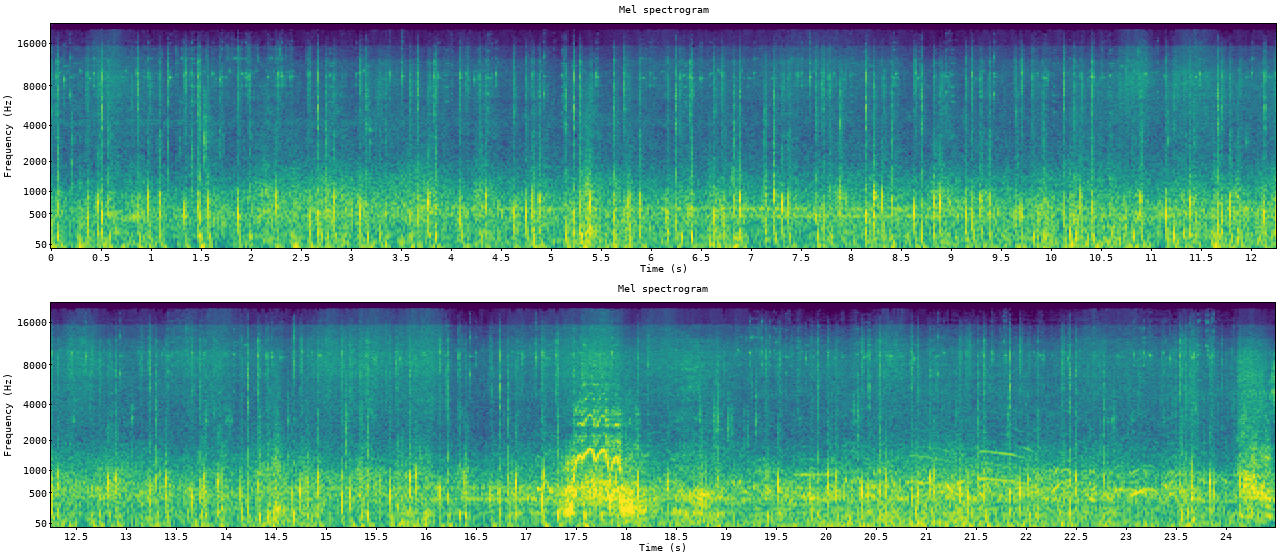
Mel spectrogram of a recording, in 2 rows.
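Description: Galloping horse in The Witcher 3, steady clip-clop hoofbeats running throughout, with a short louder burst near the end that may be a neigh; game ambience underneath, no speech.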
